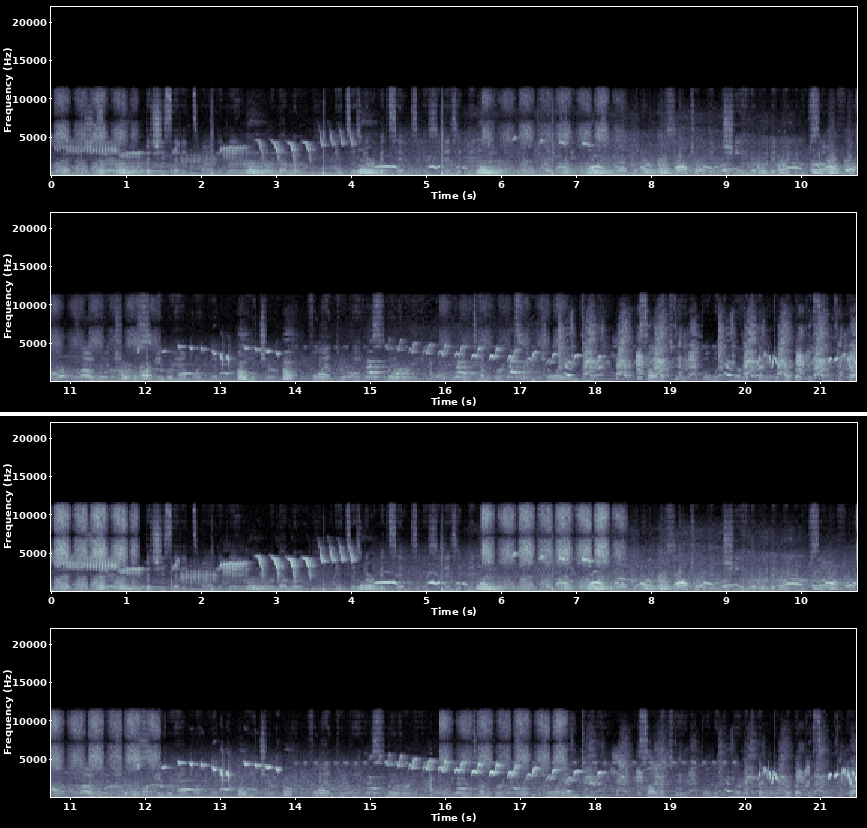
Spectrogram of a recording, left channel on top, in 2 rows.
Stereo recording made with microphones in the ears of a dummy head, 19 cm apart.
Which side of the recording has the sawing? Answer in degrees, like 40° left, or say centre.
80° right.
